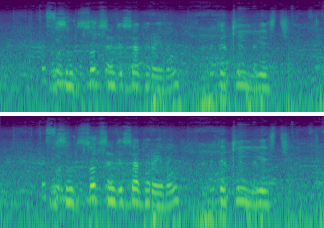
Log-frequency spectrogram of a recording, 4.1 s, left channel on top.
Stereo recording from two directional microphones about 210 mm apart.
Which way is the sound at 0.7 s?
15° left (ahead or behind).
